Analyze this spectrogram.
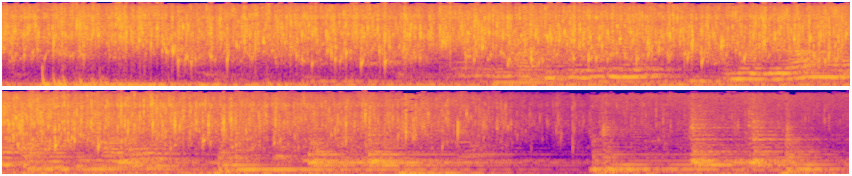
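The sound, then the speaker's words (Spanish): Fresh spring water streams steadily from a fountain, a continuous splashing rush, with voices talking faintly over it and a brief dip in the flow near the end. “Desde luego, como se agradece ese sonido a agua fresca de manantial.”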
